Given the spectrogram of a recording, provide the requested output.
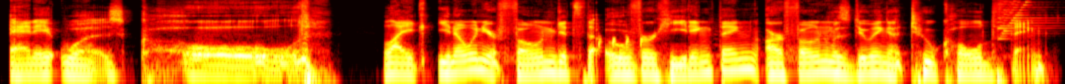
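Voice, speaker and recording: A man's voice: fairly low pitch, slow pace, darkish tone, no echo, clean studio sound. A young man casually chatting with his live-stream audience while playing, reading out and answering chat messages.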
